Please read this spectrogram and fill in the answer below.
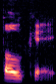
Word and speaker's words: bokeh: opportunity to educate what bokeh is and bokeh that's two syllables is actually a little bit faster to say than ambient which is three so a succinct name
